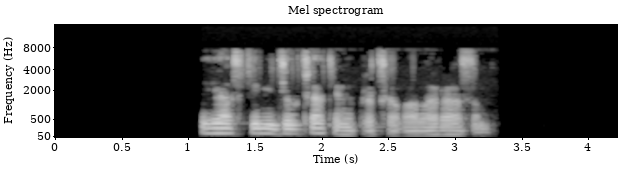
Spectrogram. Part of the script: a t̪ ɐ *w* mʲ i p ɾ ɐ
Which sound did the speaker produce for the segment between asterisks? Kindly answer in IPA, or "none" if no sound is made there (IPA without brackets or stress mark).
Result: none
